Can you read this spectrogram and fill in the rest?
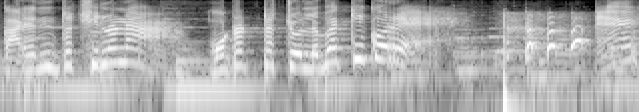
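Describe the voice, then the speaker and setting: A woman's voice: extremely high pitch, expressive, moderate pace. A woman voicing a whiny, cheeky cartoon schoolboy with an aggrieved manner. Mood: making excuses. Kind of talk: Bengali comedy cartoon dubbing. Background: music.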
